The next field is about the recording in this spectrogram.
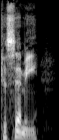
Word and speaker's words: Kissimmee: So we're Disney World is in this place called Kissimmee. It's spelled like Kissimmee. Hey, kissing me here.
